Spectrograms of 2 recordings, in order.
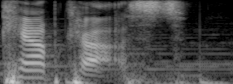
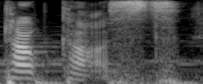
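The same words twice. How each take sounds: First: It is said in an American accent. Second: It is said in a British accent. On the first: "it sounds weird when I say it with an American accent" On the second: "I just tried using the British accent"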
